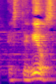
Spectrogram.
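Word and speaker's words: στερεός: Pero en realidad debe pronunciarse en el idioma original griego estéreo, estereos. Esterios.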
